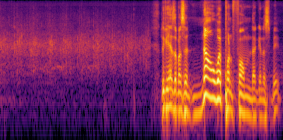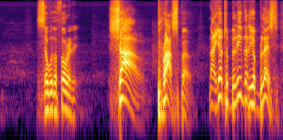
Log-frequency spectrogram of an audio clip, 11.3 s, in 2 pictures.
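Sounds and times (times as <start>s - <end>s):
audience clapping: 0.0s - 3.2s
speech: 3.2s - 5.7s, 6.4s - 11.3s.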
